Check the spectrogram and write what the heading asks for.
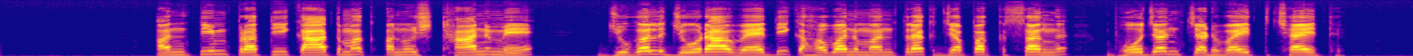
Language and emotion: Maithili, neutral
